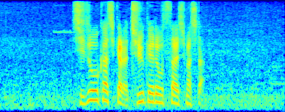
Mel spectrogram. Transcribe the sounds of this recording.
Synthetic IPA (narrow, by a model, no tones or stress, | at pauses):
ɕizo̞ːkaɕi̥kaɾat͡ɕɨːke̞ːd̪e̞o̞t͡sɨ̥t̪aeɕimaɕi̥t̪a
